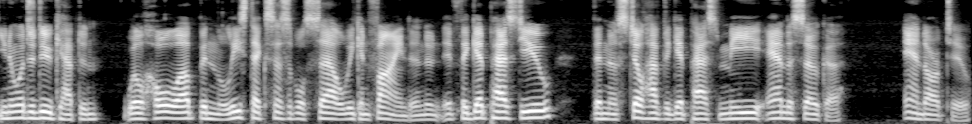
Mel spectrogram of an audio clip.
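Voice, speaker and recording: A man speaks in a put-on character voice at medium pitch, keeping a moderate pace and fairly even intonation on a very clean recording with a silent background. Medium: audio drama. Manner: commanding.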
